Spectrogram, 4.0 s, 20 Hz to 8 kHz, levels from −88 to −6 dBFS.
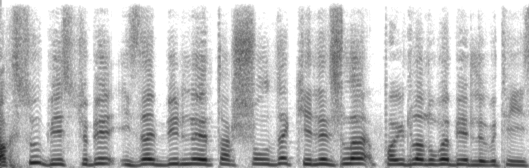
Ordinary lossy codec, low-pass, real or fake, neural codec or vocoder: none; none; fake; codec, 16 kHz, 0.8 kbps, ZipCodec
